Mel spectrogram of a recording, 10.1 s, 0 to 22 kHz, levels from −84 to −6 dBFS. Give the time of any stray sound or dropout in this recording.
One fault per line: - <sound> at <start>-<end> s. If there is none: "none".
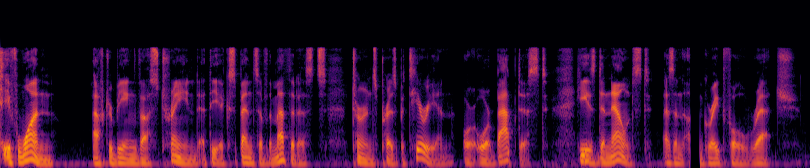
- dropout at 8.6-8.7 s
